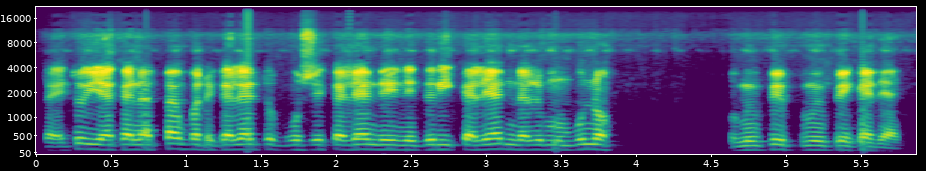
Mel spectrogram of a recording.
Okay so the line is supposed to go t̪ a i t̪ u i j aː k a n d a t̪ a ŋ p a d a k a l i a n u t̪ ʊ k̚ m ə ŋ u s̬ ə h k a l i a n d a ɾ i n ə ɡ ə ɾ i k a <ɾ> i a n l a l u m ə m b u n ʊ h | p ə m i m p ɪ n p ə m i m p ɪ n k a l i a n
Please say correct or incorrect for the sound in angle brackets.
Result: incorrect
